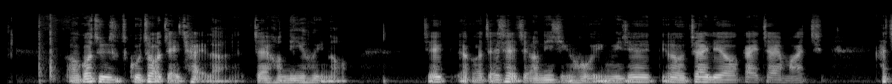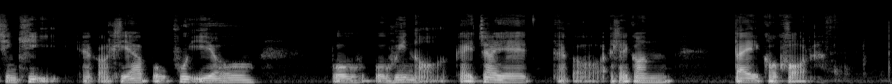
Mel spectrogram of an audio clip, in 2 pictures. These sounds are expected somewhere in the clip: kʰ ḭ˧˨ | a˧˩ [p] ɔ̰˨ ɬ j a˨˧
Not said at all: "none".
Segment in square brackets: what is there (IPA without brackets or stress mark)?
k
